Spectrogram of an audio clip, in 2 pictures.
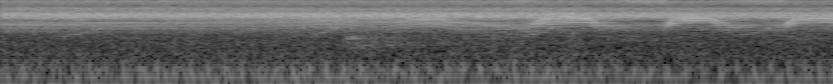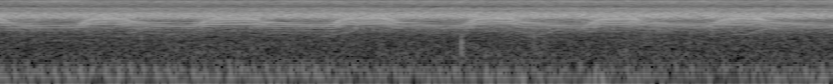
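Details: A robust cicada of the rare emerald-green mikado form, found in a park in western Saitama, Japan, sings a loud, shrill drone broken into rapid repeated 'meen-meen' pulses, about two per second.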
